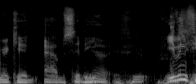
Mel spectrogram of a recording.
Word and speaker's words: Abcde: It was ABCDE. So she spelt it. And someone laughed at her, and the kid, it's pronounced Absidy.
